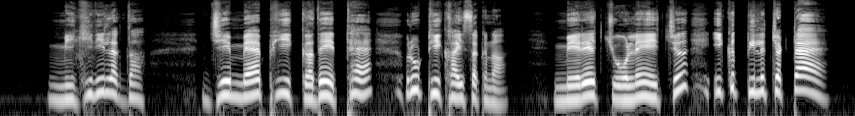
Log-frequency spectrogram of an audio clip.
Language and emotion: Dogri, disgusted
